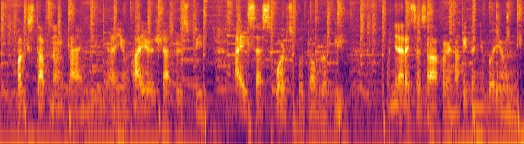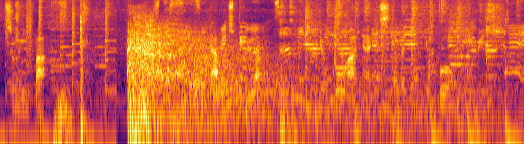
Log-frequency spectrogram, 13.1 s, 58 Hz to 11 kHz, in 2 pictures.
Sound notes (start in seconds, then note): 7.3 kicking sound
